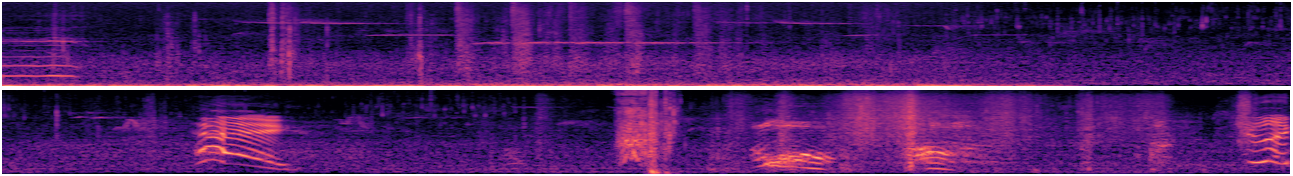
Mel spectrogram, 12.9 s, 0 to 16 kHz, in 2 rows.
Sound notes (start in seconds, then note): 5.5 urine hitting the ground; 9.5 zipper squish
